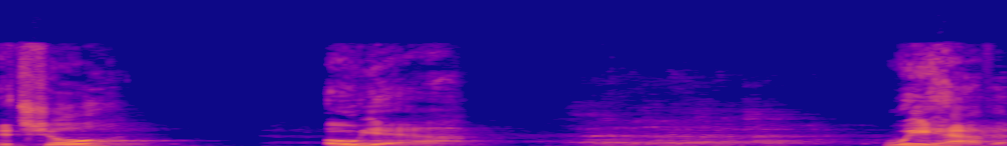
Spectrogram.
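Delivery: acted, hushed, dead-serious, intense delivery. Retelling a cop answering about a lost kid, imitating a really intense voice. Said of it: "says in a really intense voice".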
